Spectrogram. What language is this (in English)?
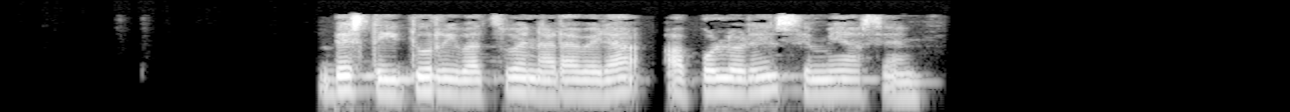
Basque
